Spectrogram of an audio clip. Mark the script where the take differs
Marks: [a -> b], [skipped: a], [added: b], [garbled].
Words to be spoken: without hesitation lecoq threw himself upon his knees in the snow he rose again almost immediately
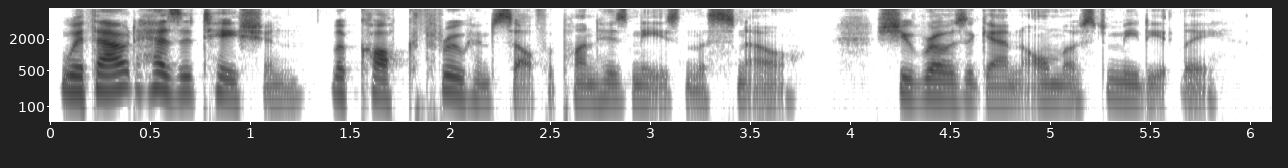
without hesitation lecoq threw himself upon his knees in the snow [he -> she] rose again almost immediately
